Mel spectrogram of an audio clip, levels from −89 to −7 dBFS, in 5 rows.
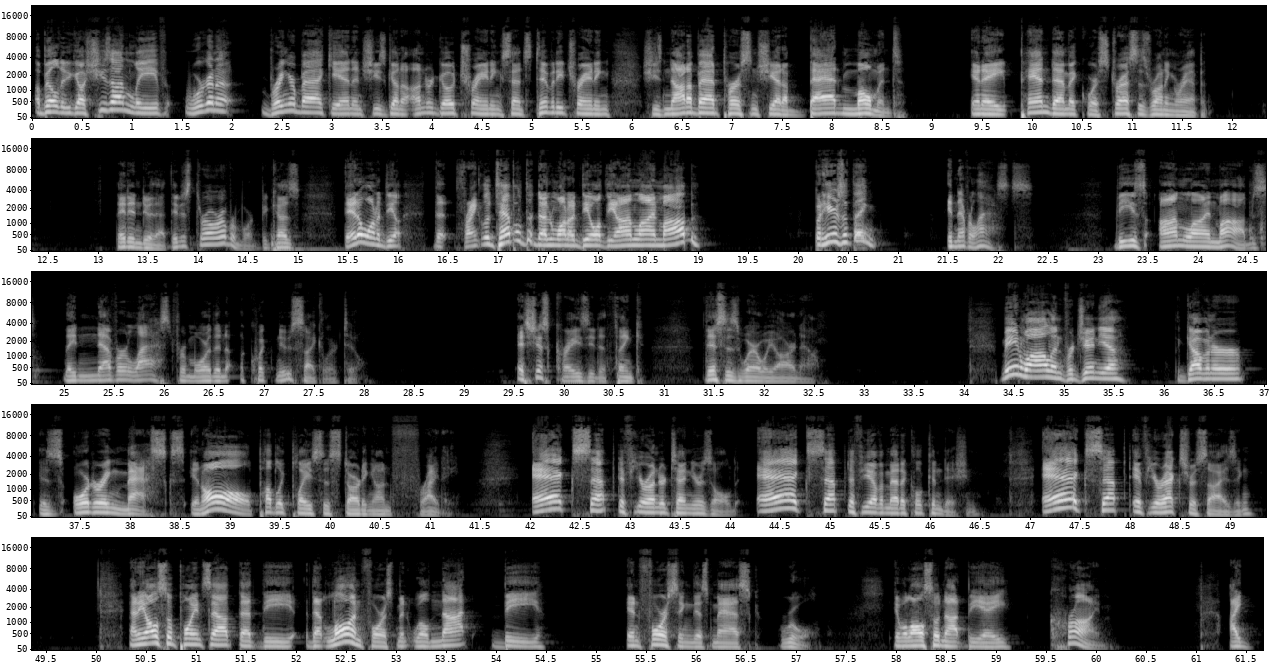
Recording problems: none

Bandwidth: 15 kHz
